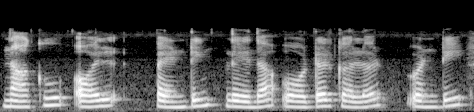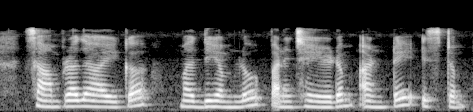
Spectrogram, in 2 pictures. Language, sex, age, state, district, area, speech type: Telugu, female, 18-30, Andhra Pradesh, Guntur, urban, spontaneous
